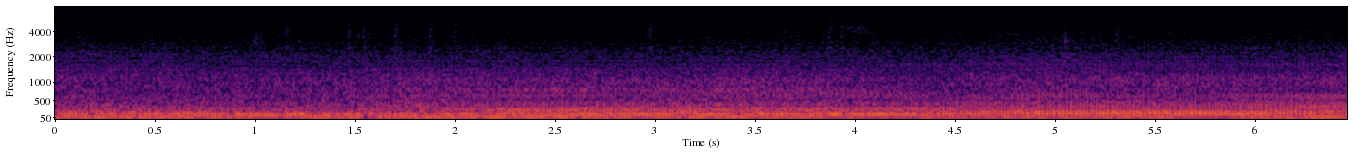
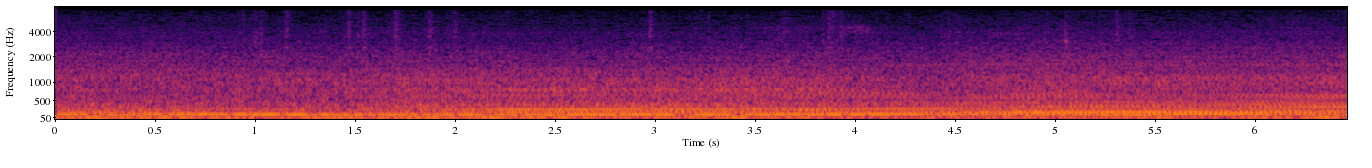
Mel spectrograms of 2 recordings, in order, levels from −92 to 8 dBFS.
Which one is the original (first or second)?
second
